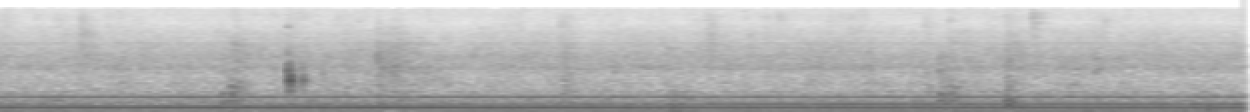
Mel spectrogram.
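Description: A steady electrical hum with several held tones, and a faint click about a second and a half in.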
